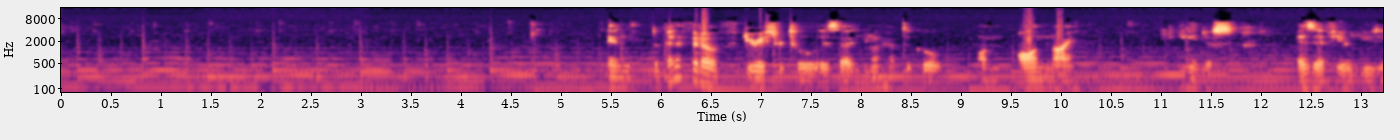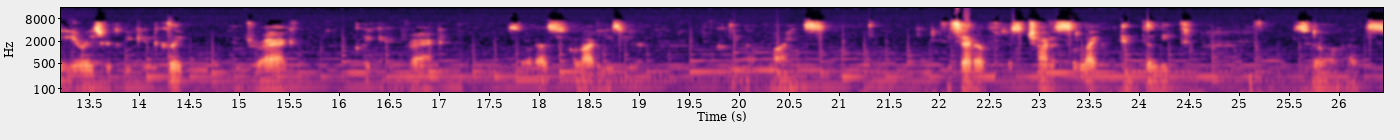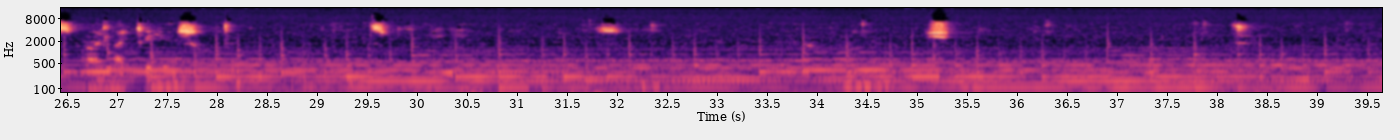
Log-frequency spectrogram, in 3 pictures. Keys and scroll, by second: 21.9 space, 25.6 l.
